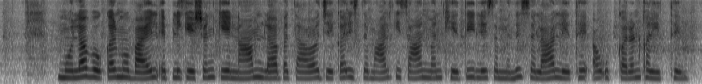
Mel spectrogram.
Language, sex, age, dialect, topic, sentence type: Chhattisgarhi, female, 18-24, Central, agriculture, question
